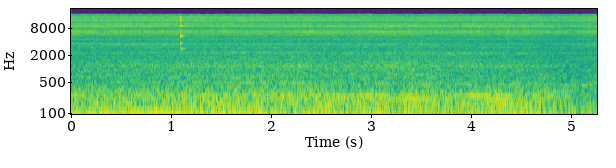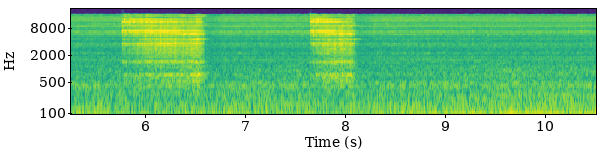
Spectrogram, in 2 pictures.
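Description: A bench grinder motor hums steadily.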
